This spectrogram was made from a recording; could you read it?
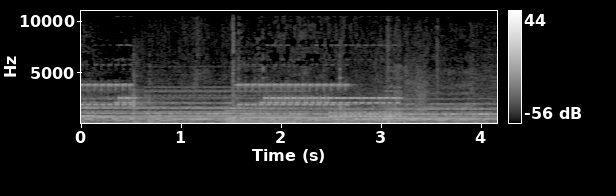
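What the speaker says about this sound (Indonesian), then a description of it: "Lalu Raymond menelepon kembali Janiyah yang stres tidak mau mengangkatnya" A phone goes on ringing without being picked up in a 2025 thriller film, a loud, close, tonal electronic ringtone in steady repeating pulses that lasts throughout, with no one speaking.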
